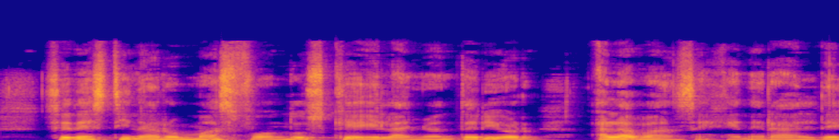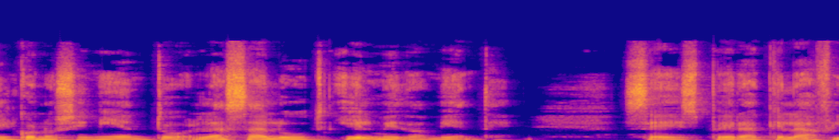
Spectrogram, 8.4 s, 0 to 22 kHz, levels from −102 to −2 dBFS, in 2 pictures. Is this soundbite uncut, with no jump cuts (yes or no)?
yes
